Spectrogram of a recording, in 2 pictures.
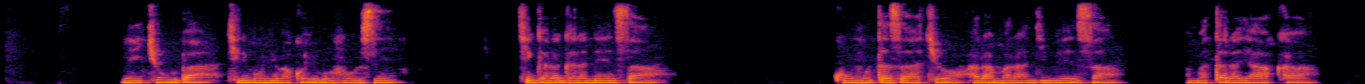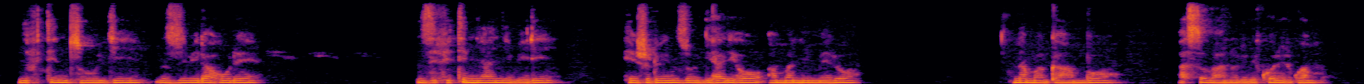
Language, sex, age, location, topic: Kinyarwanda, female, 36-49, Kigali, health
